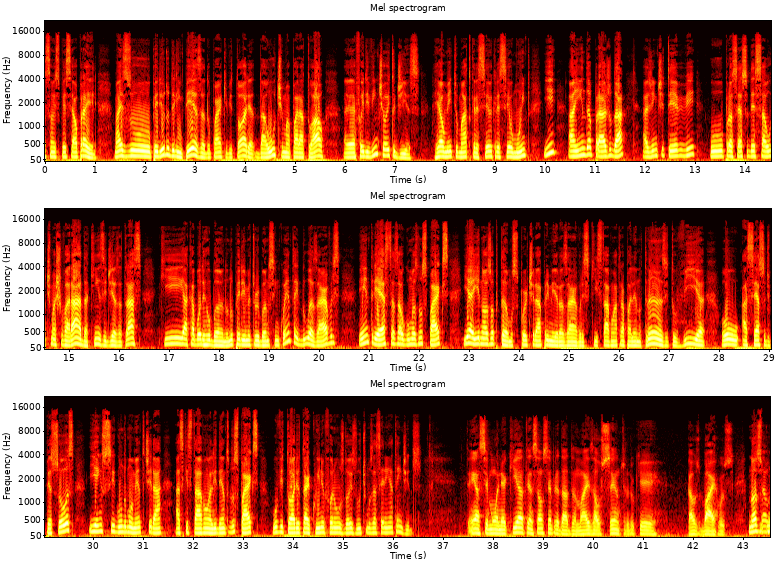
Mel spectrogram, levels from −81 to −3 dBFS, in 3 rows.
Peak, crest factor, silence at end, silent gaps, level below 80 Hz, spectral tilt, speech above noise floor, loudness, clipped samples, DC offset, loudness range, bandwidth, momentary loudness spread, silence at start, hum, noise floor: 0 dBFS; 12 dB; 0 s; none; -34 dBFS; -7 dB/octave; 31 dB; -13 LUFS; under 0.1%; under 0.1%; 4 LU; 15.5 kHz; 9 LU; 0 s; none; -43 dBFS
